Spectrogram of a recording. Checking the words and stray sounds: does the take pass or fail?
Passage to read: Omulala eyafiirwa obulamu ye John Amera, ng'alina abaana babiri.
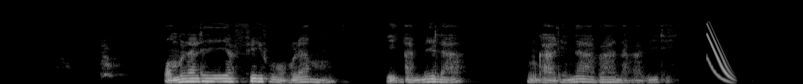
fail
